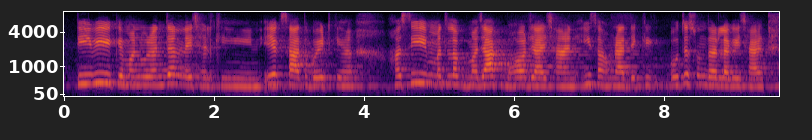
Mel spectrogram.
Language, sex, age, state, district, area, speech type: Maithili, female, 18-30, Bihar, Madhubani, rural, spontaneous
